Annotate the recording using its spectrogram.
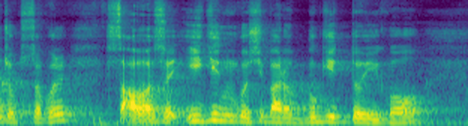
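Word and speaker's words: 므깃도: 그래서 이 학자들이 이것을 어떻게 이제 읽냐면은 마겟돈을 무깃도라고 읽습니다.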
